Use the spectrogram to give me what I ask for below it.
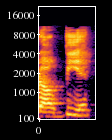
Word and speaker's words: albeit: and lighten your anxiety the archaic word albeit does not rhyme with eight you'll see it with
